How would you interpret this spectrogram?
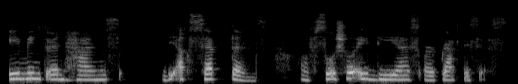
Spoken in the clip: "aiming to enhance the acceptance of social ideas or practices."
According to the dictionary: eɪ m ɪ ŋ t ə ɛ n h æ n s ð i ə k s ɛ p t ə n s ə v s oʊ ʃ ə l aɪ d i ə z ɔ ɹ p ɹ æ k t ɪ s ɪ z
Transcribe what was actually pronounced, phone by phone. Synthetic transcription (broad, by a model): eɪ m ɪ ŋ t ə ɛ n h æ n s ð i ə k s ɛ p t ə n s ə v s oʊ ʃ ə l aɪ d i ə s ɔ ɹ p ɹ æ k t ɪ s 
